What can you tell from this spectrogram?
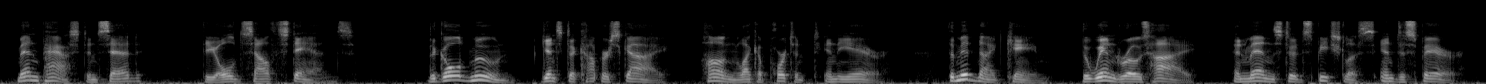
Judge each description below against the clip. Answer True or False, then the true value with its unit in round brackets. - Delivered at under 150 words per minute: True (140 wpm)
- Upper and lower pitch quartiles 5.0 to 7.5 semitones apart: True (5.6 semitones)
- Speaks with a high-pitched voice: False (125 Hz)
